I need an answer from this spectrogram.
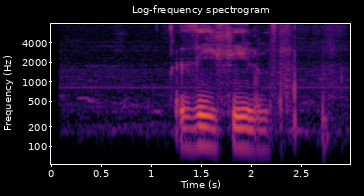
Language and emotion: Russian, neutral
